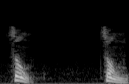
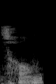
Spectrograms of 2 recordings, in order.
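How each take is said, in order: First: The syllable is said with a falling tone. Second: The syllable is said with a rising tone. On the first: It means heavy or serious. "去声呢就重戒" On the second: It means repeated. "二声是念从"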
